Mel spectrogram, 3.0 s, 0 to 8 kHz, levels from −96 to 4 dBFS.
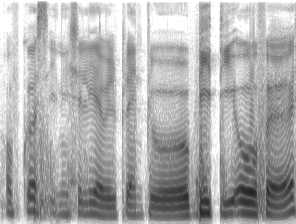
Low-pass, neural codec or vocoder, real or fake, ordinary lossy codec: none; none; real; none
